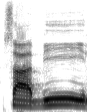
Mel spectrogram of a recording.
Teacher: Ada lafaz Allah, sebelumnya ada huruf yang memiliki tanda baca kasrah, maka lafaz Allahnya ini dibaca tipis, dibaca tarkik.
